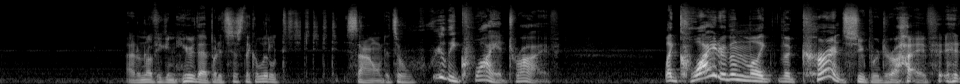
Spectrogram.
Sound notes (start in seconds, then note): 2.6 chattering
